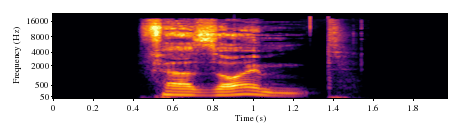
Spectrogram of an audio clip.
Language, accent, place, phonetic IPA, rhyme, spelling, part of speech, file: German, Germany, Berlin, [fɛɐ̯ˈzɔɪ̯mt], -ɔɪ̯mt, versäumt, verb, De-versäumt.ogg
- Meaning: 1. past participle of versäumen 2. inflection of versäumen: second-person plural present 3. inflection of versäumen: third-person singular present 4. inflection of versäumen: plural imperative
